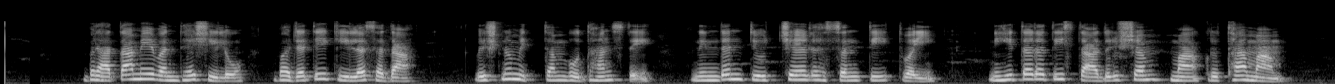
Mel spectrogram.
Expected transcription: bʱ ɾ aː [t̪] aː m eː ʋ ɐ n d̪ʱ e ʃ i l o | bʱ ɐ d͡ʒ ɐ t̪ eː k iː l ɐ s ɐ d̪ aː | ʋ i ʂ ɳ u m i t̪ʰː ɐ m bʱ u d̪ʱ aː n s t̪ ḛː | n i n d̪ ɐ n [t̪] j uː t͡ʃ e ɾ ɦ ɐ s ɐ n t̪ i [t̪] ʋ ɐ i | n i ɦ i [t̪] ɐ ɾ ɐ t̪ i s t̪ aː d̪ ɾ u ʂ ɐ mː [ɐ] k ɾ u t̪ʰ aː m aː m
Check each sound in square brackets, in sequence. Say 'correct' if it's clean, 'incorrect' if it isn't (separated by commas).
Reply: correct, correct, correct, correct, incorrect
